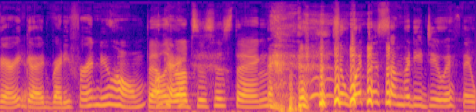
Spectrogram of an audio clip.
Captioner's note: laughs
